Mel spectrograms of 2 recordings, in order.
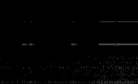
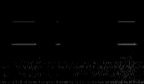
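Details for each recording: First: Multimeter in diode-test mode probing a switch track on the main board of an LG FC930W VHS VCR: two short high beeps then a steady held beep, clean and clear; meter reads continuity normally. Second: LG FC930W VHS VCR that would not load cassettes: a multimeter continuity test across a micro switch held fully in gives short, high beeps; normal continuity beep.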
